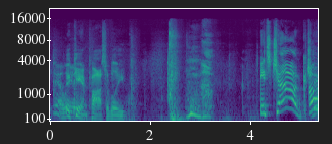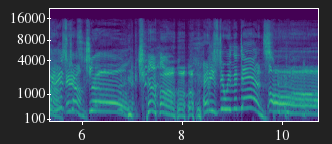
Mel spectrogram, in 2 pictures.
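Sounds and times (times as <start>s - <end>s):
speech: 0.0s - 1.8s, 2.8s - 3.3s, 4.2s - 10.7s
door banging open: 2.3s - 2.8s
laughter: 6.7s - 8.8s, 9.7s - 10.7s.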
